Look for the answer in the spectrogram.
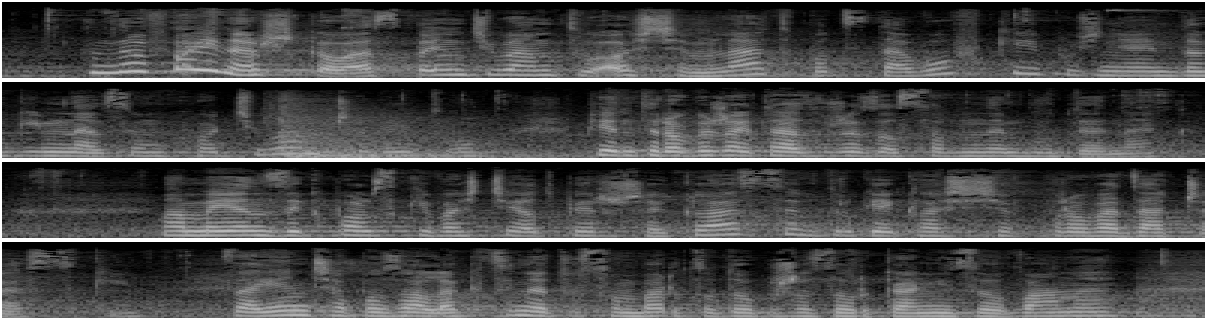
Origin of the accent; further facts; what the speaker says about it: Český Těšín, Moravian-Silesian Region, Czechia; Ja jestem Polką, tu z Zaolzia, z czeskiego Cieszyna.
